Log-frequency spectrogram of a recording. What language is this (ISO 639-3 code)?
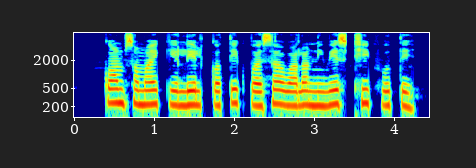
mai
